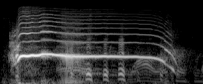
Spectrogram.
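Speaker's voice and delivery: shrill, drawn-out haunted house scream; piercing horror scream. Pretend. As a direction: let out your best scare scream. Audition scream on request.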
